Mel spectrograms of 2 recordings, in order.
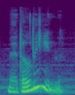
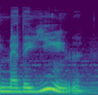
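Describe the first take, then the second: First: The double L is said as an English L. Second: The double L is said the Mexican Spanish way. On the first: "will treat the double L as we do in English" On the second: "how the double L is enunciated in certain Spanishes of the world, including the Spanish of Mexico"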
